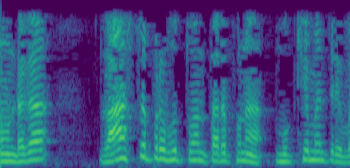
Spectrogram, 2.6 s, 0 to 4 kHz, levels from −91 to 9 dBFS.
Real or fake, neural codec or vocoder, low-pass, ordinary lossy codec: real; none; 3.6 kHz; none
